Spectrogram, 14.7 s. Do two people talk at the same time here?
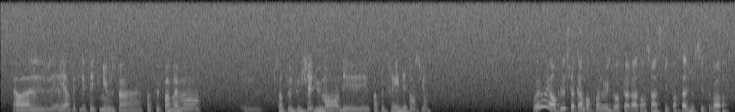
No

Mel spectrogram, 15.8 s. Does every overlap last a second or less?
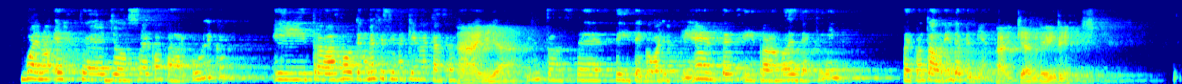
Yes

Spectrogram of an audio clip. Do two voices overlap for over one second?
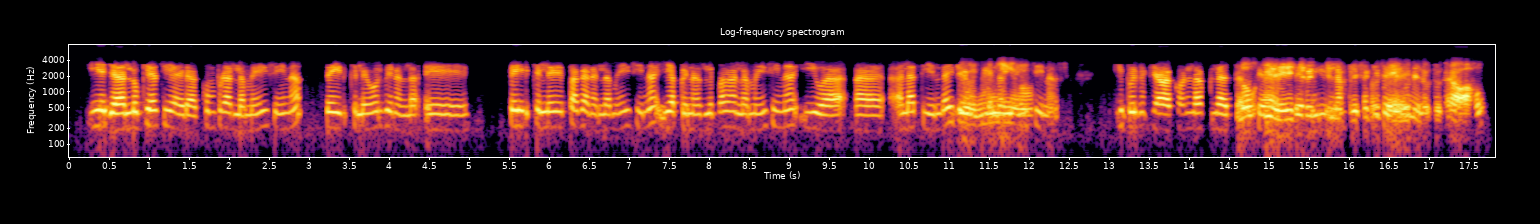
Yes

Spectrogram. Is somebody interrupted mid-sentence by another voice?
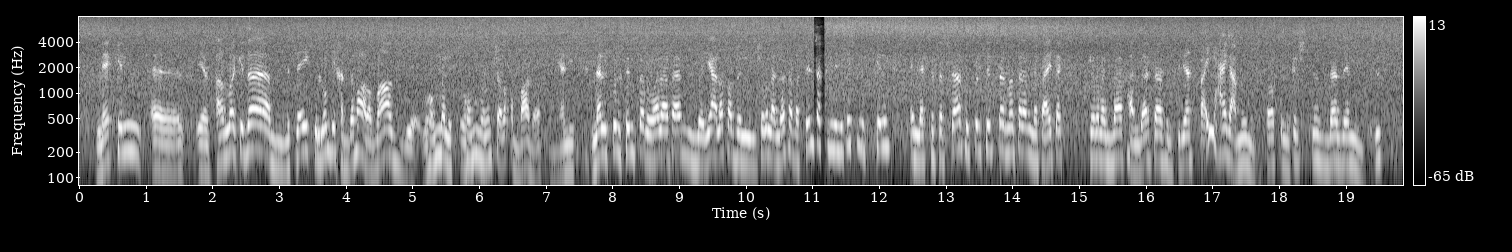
No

